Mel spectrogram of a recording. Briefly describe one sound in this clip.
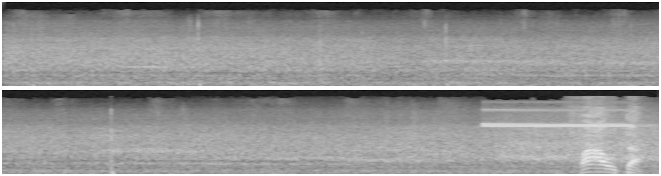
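A large crowd murmurs and roars steadily in a big open stadium.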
